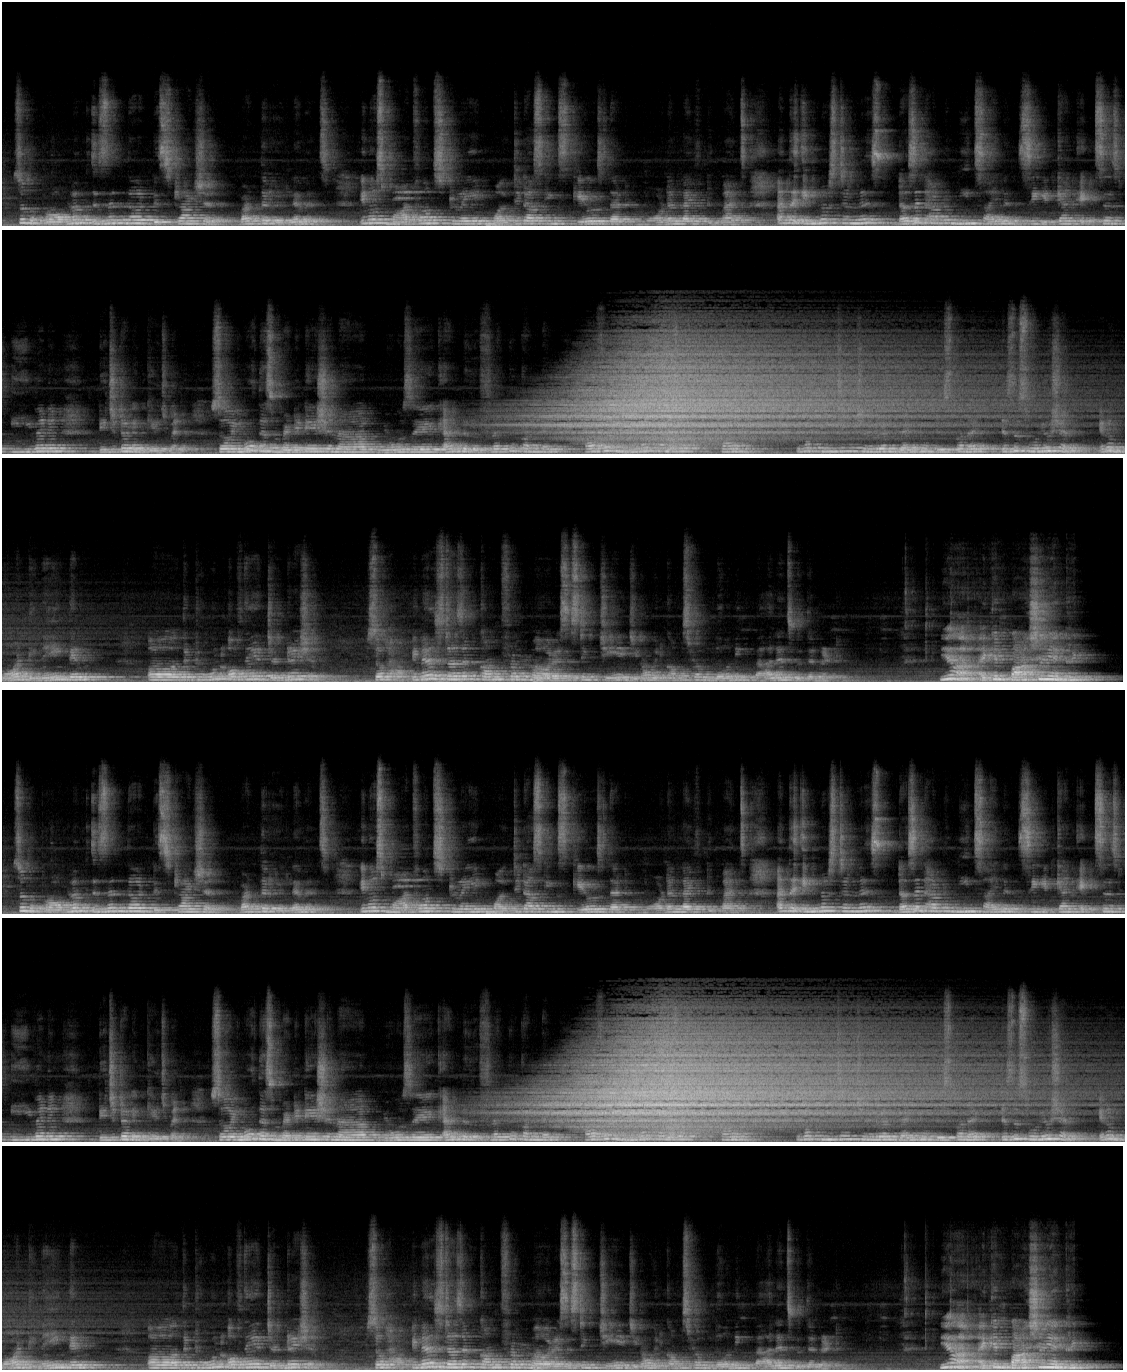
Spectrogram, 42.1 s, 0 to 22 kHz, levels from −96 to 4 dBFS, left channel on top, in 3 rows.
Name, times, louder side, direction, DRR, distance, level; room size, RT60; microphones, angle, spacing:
voice 1, 0.2-4.0 4.5-15.0 15.3-16.3 16.7-21.0 21.3-22.7 23.0-23.4 24.0-26.3 26.5-27.4 27.8-29.2 29.9-32.0 32.6-38.4, right 1 dB, 30° right, -1 dB, 2.7 m, -27 dB
sound 1, 20.3-26.5, right 6 dB, 85° right, 2.0 m, -25 dB
voice 2, 39.8-41.5, right 1 dB, 50° right, 1 dB, 2.6 m, -20 dB
17.5 x 7.2 x 9.5 m, 1.1 s
head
